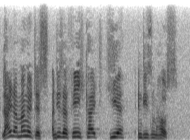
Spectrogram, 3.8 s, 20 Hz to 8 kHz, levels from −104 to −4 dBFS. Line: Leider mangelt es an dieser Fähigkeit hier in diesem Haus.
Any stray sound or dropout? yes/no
yes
